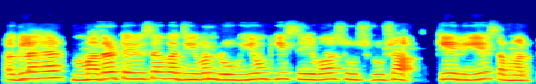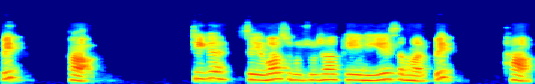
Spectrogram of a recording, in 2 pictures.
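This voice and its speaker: A woman teaching an exam-prep spelling lesson, asking questions and answering them herself, repeating each word slowly. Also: fairly high pitch, steady tone, a bit bright. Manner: asks and answers her own questions, repeats words slowly. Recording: slightly dull lo-fi audio.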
